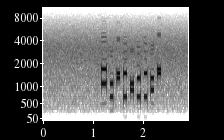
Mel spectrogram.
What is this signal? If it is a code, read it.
Multi-frequency trunk signalling (R1, as on North American trunks), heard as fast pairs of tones, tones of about 70 ms. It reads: KP 2073475 ST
